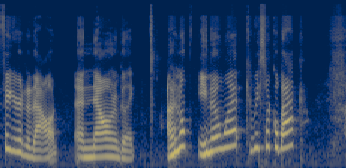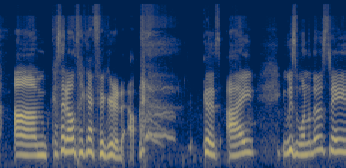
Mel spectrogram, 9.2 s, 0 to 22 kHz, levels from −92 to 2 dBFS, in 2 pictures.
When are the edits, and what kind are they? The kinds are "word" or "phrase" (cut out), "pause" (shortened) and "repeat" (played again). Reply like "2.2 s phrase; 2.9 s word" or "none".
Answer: 2.5 s pause

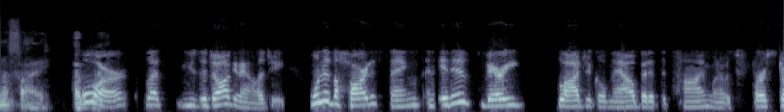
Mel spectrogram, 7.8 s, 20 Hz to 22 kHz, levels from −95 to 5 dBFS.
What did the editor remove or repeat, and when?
none

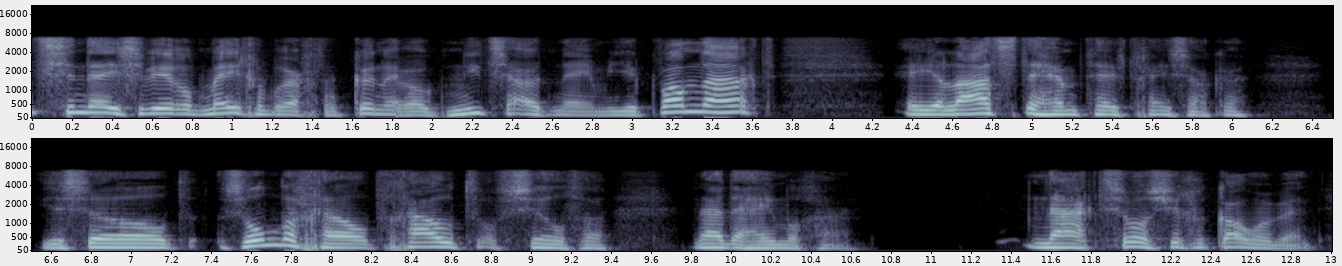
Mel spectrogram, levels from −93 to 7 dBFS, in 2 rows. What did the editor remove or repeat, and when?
1.8 s word

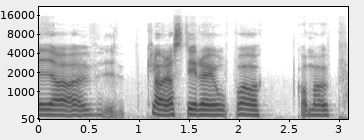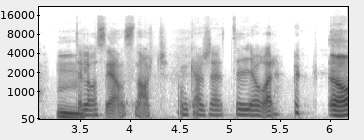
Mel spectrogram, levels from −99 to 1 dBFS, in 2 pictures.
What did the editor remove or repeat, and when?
none

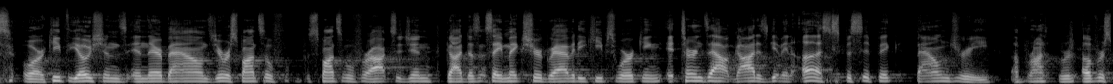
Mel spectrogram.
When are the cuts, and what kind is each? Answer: 4.4 s pause; 8.3 s word; 10.0 s pause

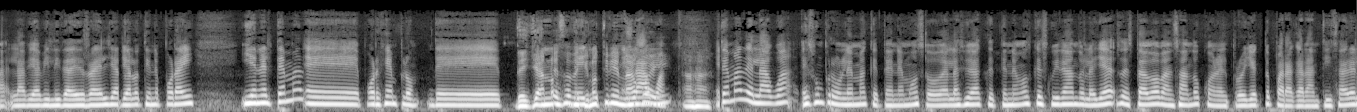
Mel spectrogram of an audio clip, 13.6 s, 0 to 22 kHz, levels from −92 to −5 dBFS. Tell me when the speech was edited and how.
1.2 s word; 3.0 s word; 5.5 s word; 7.2 s word; 8.0 s word; 9.2 s word; 10.5 s word; 11.2 s word

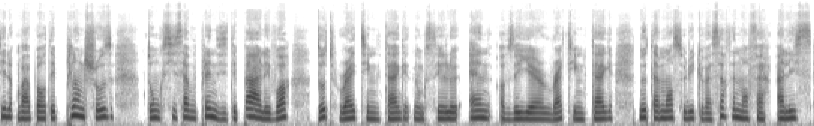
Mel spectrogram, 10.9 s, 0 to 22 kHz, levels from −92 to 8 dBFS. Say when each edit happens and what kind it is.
none

